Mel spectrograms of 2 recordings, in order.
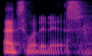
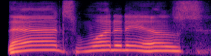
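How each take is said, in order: First: Said in the usual way. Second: "That's what it is" slow, higher and louder, stretched on "it"; drawn-out emphasis. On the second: Acted. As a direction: stretch out "That's what it is" slowly and loudly, leaning on "it". Repeats the line for emphasis.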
